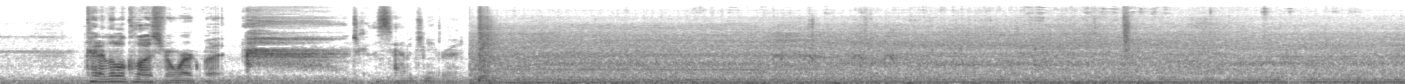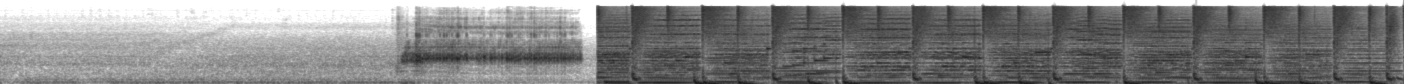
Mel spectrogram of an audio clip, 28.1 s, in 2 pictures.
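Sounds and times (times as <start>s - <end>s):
car engine rumbling in cabin: 4.7s - 18.1s, 20.0s - 27.4s.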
